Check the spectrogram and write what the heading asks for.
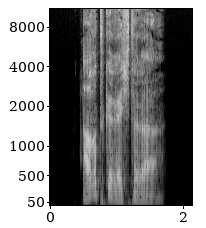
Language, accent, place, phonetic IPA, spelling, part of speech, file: German, Germany, Berlin, [ˈaːʁtɡəˌʁɛçtəʁɐ], artgerechterer, adjective, De-artgerechterer.ogg
- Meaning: inflection of artgerecht: 1. strong/mixed nominative masculine singular comparative degree 2. strong genitive/dative feminine singular comparative degree 3. strong genitive plural comparative degree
